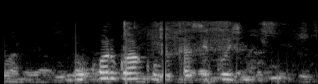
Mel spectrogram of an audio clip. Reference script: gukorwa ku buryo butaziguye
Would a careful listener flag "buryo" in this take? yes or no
yes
